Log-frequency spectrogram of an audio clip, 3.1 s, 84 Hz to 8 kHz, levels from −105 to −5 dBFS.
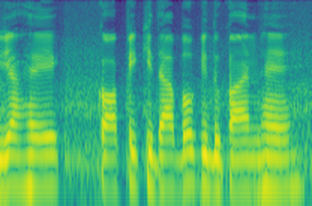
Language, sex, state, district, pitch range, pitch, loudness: Hindi, male, Uttar Pradesh, Lucknow, 120-130 Hz, 125 Hz, -14 LUFS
